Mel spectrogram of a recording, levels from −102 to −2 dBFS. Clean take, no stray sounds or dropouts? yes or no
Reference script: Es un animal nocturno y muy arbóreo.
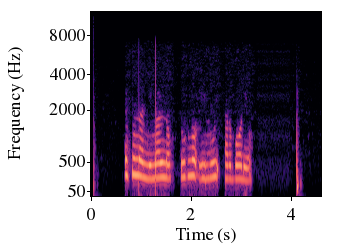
yes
